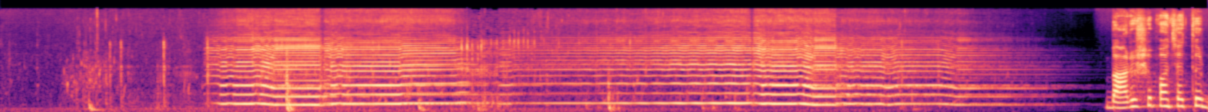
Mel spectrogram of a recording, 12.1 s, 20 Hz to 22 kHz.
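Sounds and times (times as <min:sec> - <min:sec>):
wooden boat creaks and knocks: 0:00.0 - 0:09.3
soft water noise: 0:00.0 - 0:10.2.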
